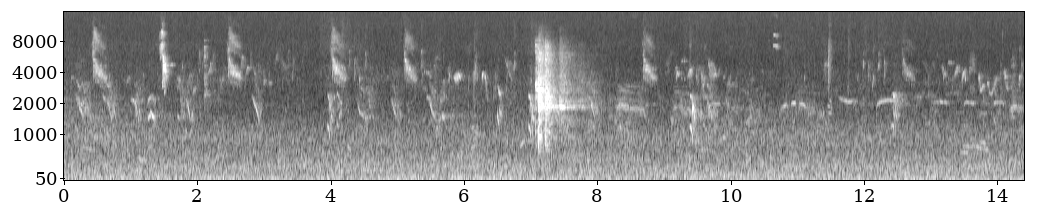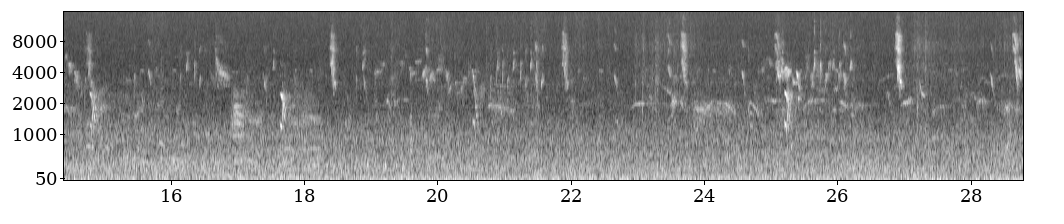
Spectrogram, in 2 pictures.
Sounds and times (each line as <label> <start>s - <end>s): Light wind gently rustling the leaves of the trees 0.0s - 28.7s
birdsong 0.0s - 28.7s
